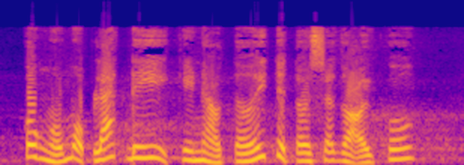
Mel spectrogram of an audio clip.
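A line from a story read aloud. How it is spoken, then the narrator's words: Quiet, gentle. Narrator (Vietnamese): Lục Lệ Thành khẽ nói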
